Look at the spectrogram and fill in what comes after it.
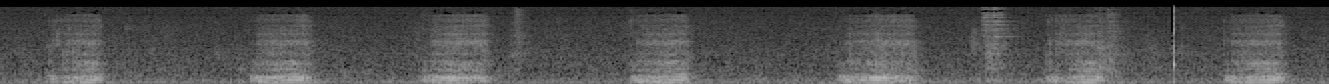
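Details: A ten-week-old Belgian Malinois puppy, tired and happy, sleeps indoors and snores steadily. About seven rasping, breathy snores come roughly every two seconds against a quiet room hum.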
